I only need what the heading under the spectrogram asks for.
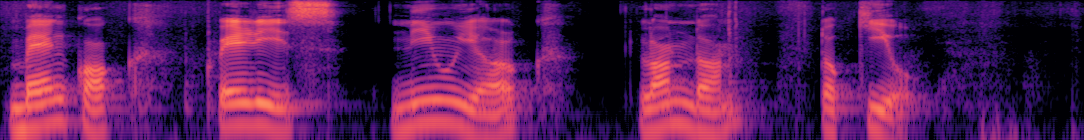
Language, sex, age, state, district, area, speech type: Assamese, male, 30-45, Assam, Dibrugarh, rural, spontaneous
